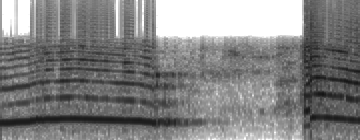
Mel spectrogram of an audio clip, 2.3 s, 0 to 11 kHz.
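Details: Shayna, a nearly 11-year-old female dog, joins a howling contest at home on 12Sept12: a smooth sustained howl holding steady for about a second, a quiet gap, then another strong howl starting.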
